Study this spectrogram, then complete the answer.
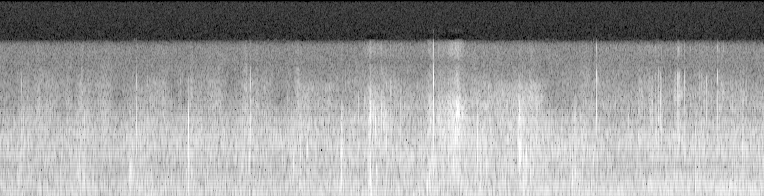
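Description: Footsteps scuff on pavement outdoors.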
